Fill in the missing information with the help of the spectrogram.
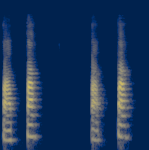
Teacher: Yo pronuncio una palabra, papá, papá. Se obstruye cuando pronuncio el sonido de la P. Ahí se obstruye, punto de articulación bilabial, ¿no? Pero según el modo de articulación, o sea, cómo sale el aire después de la obstrucción, es oclusiva.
